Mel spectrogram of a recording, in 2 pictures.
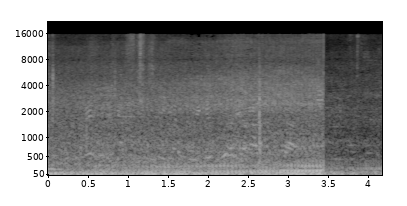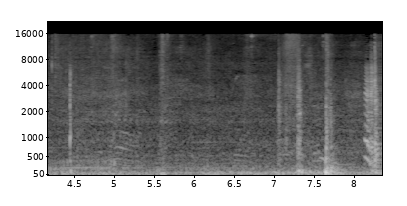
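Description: Steady wind and traffic noise in an open car park, then a sudden drop to the quieter inside of a parked car. A few small knocks follow as people move about getting in, and there is a loud thump shortly before the end.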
